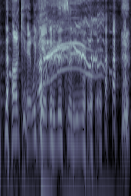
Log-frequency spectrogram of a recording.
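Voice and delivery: very high, laughing squeal; laughing protest. Real, not acted. Protesting the impressions while laughing hard. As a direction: cry it out through laughter.

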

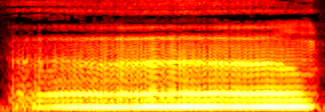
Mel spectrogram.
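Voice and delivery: long, drawn-out hesitant um; real unsure. Retold or imitated. Cashier stalling at a restroom request, real unsure. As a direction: stall on one held, level um. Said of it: "real unsure, like".

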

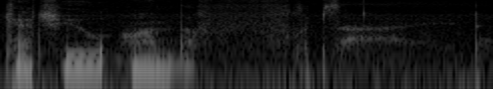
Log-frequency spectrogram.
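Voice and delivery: whispering. Acted. Sign-off whispered.

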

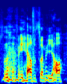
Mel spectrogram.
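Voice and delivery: usual speaking voice

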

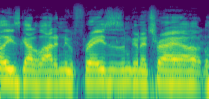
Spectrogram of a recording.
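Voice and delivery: normal talking voice

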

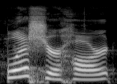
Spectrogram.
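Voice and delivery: loud, high, slow South Carolina drawl; Southern put-down. Retold or imitated. South Carolinian insulting someone politely, slow Southern drawl. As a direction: draw out a Southern insult disguised as kindness. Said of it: "I'm from South Carolina, if you haven't picked up on that".

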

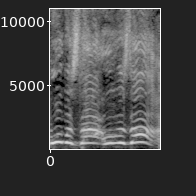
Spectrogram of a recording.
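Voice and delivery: very high, mock-alarmed kid voice; startled. Imitating a small boy after nearly drowning, startled. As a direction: squeal it in bewilderment.

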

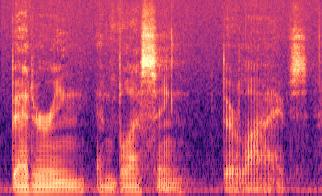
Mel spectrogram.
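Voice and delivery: usual speaking voice

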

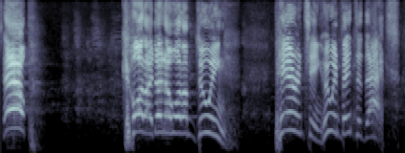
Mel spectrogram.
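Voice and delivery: loud, high desperate yell for help; a frazzled parent's shouted prayer; desperate cry. Retold or imitated. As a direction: cry out to God half laughing. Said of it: "They go like this".

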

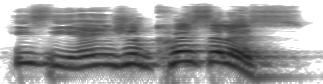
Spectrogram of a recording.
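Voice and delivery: very high, loud insistent cry; shouting. A narrator's reading. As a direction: shout it out to silence the room. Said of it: "Joy shouts at the top of her voice".

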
